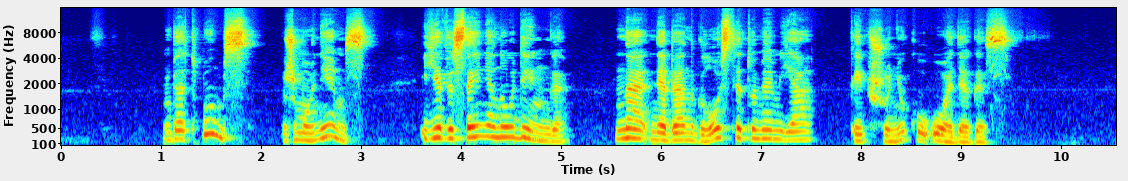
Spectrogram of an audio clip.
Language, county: Lithuanian, Panevėžys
